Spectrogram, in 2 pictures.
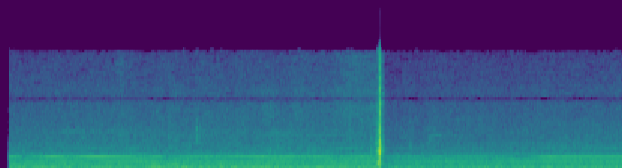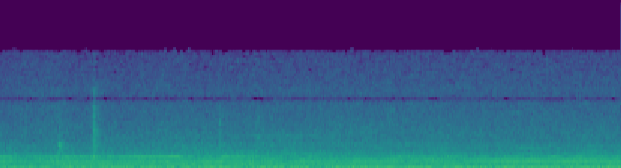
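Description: A steady mechanical hum made of several held tones, broken once by a single sharp click about two and a half seconds in.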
